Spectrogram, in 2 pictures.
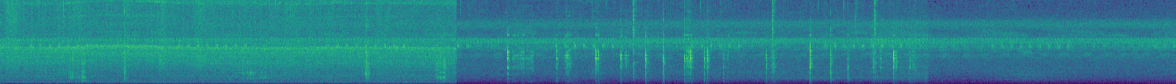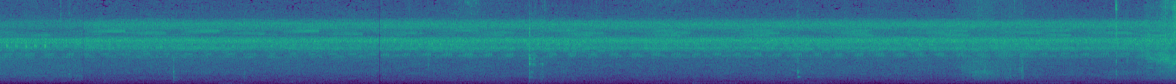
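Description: Egg and rice frying in a griddle pan on a gas camping stove, sizzling for the first six seconds or so, followed by a run of sharp clicks and scrapes as a metal spoon works against the pan. Insects chirp steadily throughout.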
